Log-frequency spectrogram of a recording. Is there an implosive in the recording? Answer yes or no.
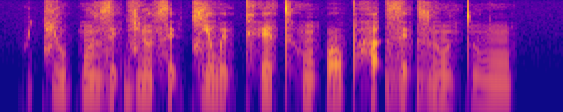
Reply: no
